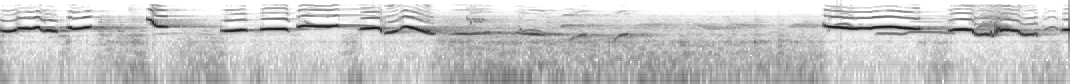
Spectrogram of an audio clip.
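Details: Oriental magpie-robin singing to coax a silent bird into song: fast clear whistled notes, a slurred descending warble, brief quiet, then a long loud whistle and wavering phrases.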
